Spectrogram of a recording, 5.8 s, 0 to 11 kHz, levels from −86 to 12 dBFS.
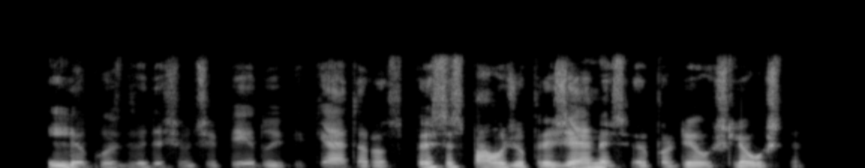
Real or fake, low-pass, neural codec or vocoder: real; 7.2 kHz; none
